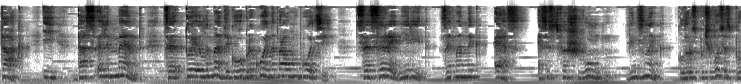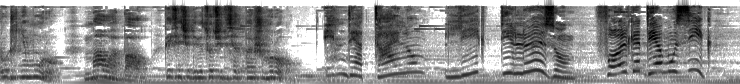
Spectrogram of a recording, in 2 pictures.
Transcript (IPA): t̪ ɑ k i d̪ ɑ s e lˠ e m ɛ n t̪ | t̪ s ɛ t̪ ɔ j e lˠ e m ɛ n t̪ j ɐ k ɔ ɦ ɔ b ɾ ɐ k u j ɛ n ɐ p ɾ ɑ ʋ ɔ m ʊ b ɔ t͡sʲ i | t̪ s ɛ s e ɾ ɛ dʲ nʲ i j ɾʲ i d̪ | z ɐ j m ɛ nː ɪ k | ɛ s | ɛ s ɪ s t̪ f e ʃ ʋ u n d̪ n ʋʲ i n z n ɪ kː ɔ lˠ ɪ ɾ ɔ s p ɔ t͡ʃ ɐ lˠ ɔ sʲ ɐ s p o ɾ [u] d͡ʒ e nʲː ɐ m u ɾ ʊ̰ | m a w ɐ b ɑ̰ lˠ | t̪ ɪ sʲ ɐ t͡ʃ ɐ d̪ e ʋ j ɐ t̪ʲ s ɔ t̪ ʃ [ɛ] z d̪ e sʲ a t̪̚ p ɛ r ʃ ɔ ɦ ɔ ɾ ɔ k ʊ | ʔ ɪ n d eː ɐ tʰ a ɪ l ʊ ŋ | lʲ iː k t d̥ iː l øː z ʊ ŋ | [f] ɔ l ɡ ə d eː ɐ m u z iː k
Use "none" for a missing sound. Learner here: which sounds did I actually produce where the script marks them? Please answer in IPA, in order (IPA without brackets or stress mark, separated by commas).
u, i, f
